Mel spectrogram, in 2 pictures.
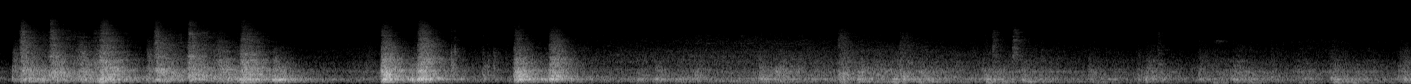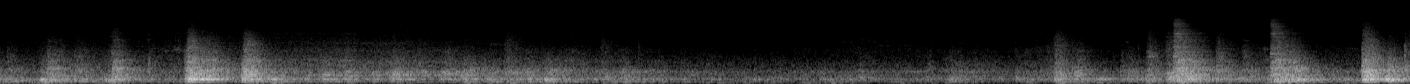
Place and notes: Gdańsk, Poland - Most / Bridge 3
Most / Bridge 3 rec. Rafał Kołacki
8 June 2015, ~12:00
